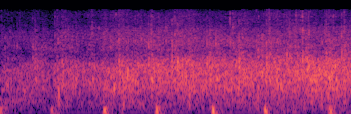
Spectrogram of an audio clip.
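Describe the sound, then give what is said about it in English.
An audience claps steadily for a man after a prayer, a dense wash of overlapping hand claps with a few sharper, regular low thumps every quarter second or so running through it. No one speaks. “Of applause for Scott.”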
